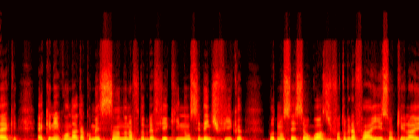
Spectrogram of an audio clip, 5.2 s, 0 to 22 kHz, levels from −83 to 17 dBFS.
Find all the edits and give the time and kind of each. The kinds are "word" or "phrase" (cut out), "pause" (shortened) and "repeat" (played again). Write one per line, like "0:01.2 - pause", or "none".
0:01.0 - word
0:03.5 - word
